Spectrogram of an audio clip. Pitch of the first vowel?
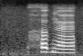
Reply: high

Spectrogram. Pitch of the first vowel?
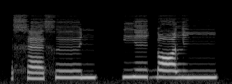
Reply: low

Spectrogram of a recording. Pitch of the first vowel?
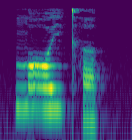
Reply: high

